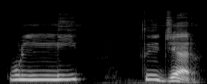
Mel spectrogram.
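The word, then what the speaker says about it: Pulitzer: बहुत सारे लोग प्रोनाउंसिएशन से दिक्कत होगी उनको। इसका नाम है साथियों पुलिजर।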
